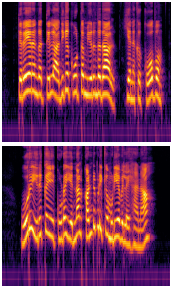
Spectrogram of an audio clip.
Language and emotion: Tamil, angry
